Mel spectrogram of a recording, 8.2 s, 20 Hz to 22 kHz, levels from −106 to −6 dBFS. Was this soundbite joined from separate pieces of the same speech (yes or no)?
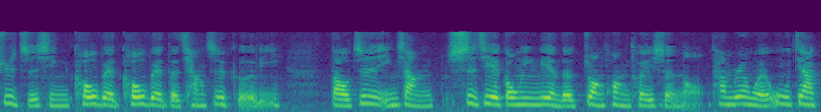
yes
